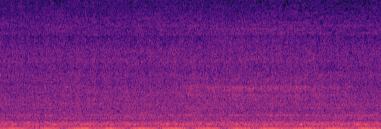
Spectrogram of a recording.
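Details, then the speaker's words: Plymouth engine that won't start after rebuild, cylinder pressurized at top dead center on leak-down test: steady low hiss of escaping air, no mechanical rhythm; air leaking past piston rings, seemingly more than normal. "so now I'm going to let that slowly build pressure [Music] and yeah you can hear air leaking out through"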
